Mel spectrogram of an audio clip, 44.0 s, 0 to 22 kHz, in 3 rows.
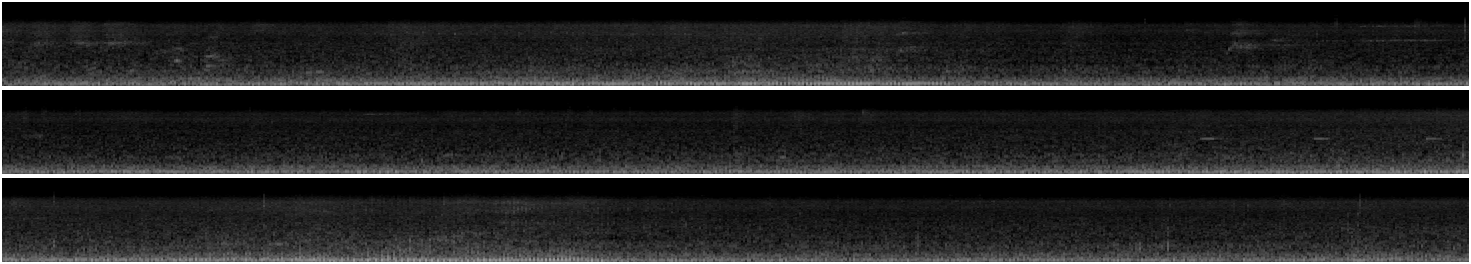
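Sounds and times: vehicle engine rumble: 0.0 - 44.0
faint high-pitched chirps: 12.2 - 15.2.

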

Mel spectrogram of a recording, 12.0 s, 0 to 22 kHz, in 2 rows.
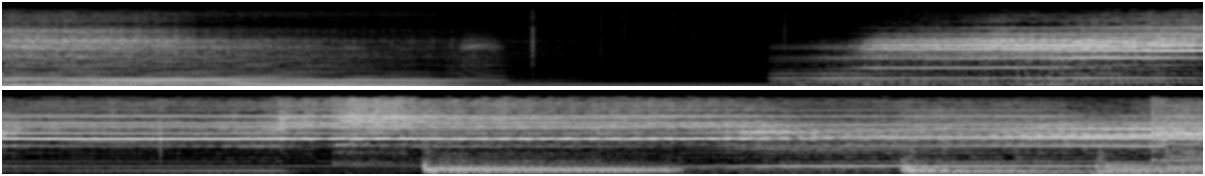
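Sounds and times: bass guitar: 0.0 - 6.4, 7.1 - 12.0
distorted electric guitar chords: 0.0 - 12.0
high feedback tone: 3.8 - 12.0.

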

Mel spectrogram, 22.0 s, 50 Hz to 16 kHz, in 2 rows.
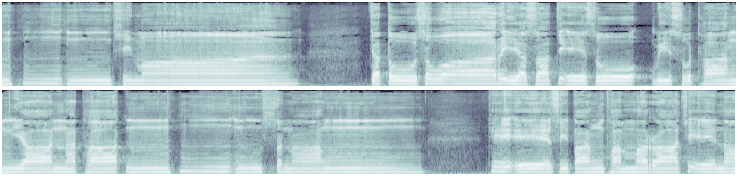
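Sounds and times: monotone chanting: 0.0 - 4.6, 5.5 - 17.4, 18.3 - 22.0.

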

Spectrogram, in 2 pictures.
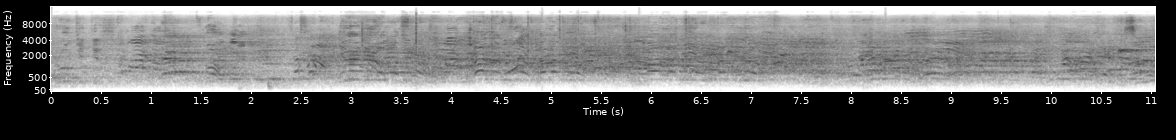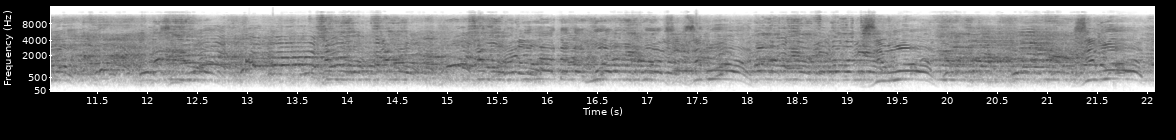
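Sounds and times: spectators shouting: 0.8 - 22.0.

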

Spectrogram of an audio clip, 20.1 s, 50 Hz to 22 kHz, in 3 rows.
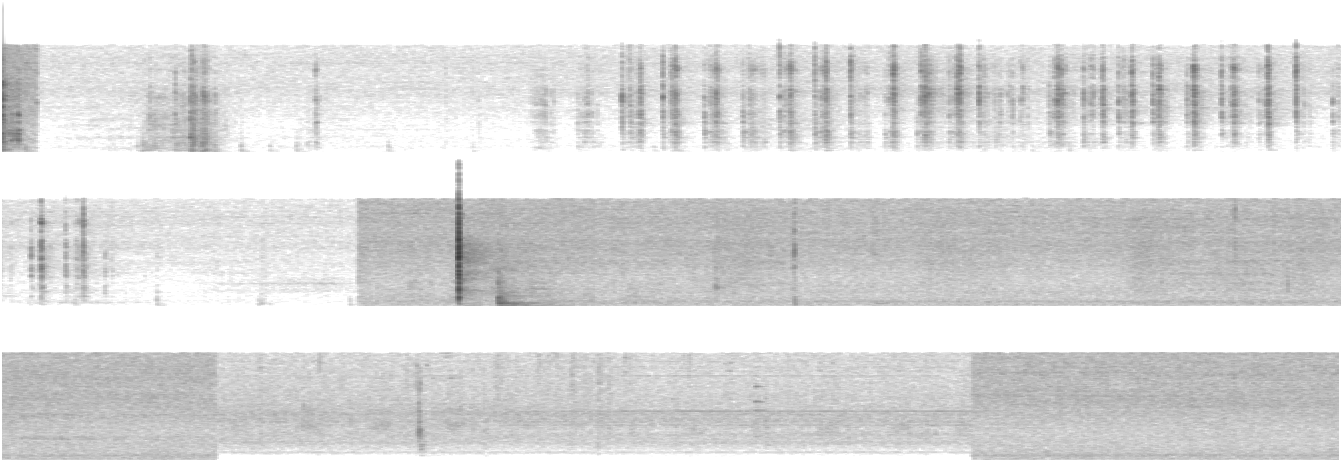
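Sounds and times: steady hiss: 6.9 - 20.0.

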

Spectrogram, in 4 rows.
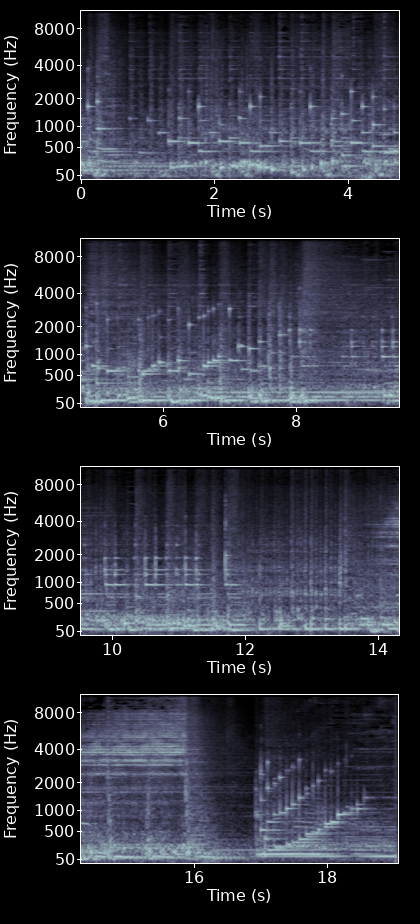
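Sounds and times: marimba runs: 0.0 - 16.0, 16.6 - 19.0.

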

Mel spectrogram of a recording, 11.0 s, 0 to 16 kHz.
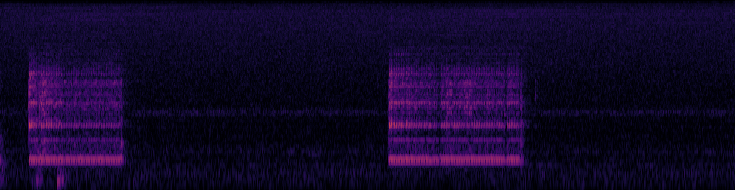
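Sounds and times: telephone ringback tone: 0.4 - 2.0, 5.8 - 8.0.

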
